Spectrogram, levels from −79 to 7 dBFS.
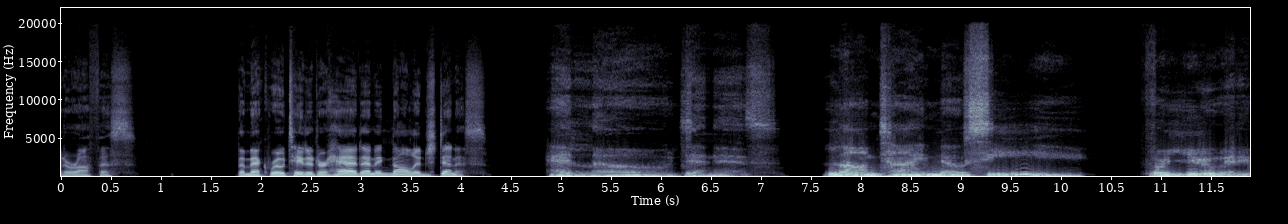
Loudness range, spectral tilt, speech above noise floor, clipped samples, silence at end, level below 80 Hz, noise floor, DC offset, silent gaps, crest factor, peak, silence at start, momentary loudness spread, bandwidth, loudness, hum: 6 LU; -6.5 dB/octave; 64 dB; under 0.1%; 0 s; -44 dBFS; -81 dBFS; under 0.1%; none; 14 dB; -4 dBFS; 0 s; 16 LU; 18.5 kHz; -18 LUFS; none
